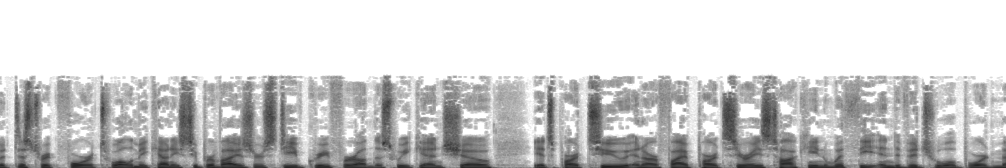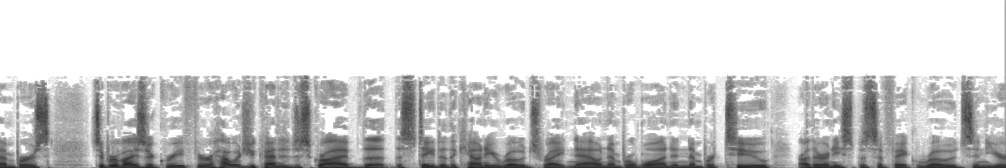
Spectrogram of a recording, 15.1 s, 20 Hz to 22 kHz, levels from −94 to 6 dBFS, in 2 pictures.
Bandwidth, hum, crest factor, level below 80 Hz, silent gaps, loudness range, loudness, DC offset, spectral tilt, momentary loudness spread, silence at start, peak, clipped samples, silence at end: 12.5 kHz; none; 12 dB; -40 dBFS; none; 1 LU; -16 LUFS; under 0.1%; -5 dB/octave; 4 LU; 0 s; -2 dBFS; under 0.1%; 0 s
